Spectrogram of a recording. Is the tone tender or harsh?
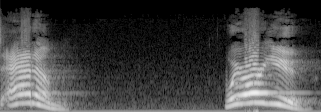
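tender. It is said in a tender, gentle voice.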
